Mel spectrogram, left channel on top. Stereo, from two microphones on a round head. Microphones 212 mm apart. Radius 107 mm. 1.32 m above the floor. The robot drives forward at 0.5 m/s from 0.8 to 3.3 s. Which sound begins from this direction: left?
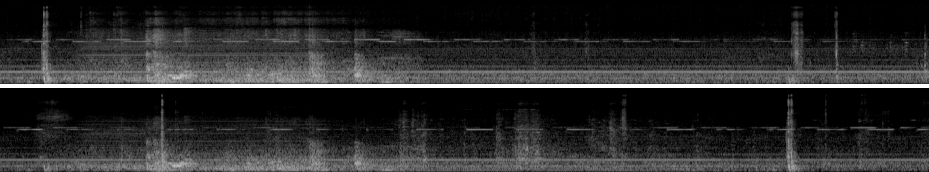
A sliding door, at 0.6 s.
